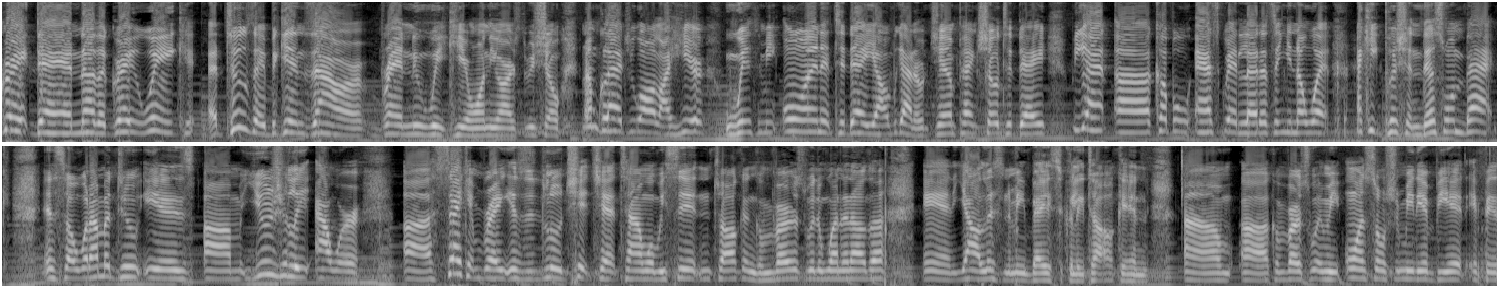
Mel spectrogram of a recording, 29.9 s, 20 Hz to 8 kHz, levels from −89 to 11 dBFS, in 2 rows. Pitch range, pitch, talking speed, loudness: 175-230 Hz, 195 Hz, 205 wpm, -15 LUFS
